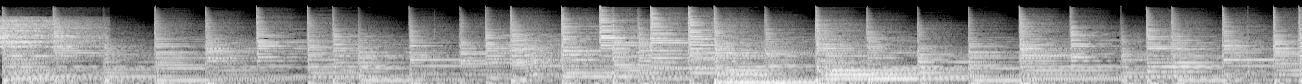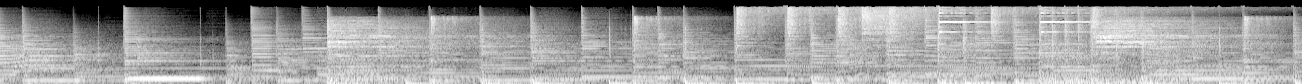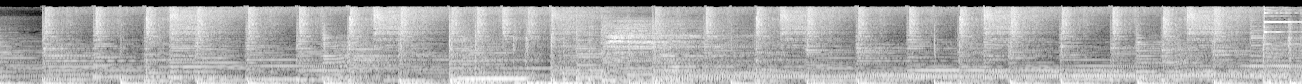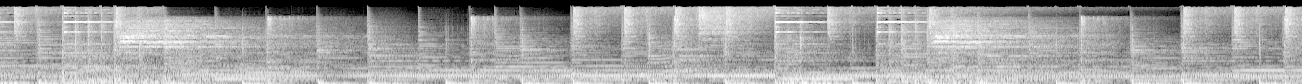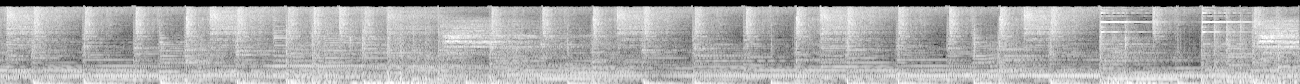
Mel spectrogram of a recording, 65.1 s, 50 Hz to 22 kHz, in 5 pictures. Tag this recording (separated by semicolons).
BPM; Music; 118; Bass; E-Major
